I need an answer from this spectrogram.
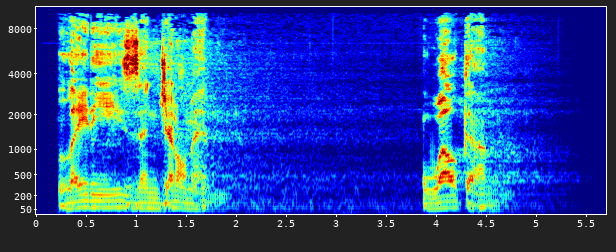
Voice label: Jingle Ladies & gents welcome (men)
